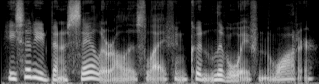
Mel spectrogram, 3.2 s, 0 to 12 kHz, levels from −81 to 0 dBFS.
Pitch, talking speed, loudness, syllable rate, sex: 215 Hz, 300 wpm, -18 LUFS, 6.2 syllables/s, female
